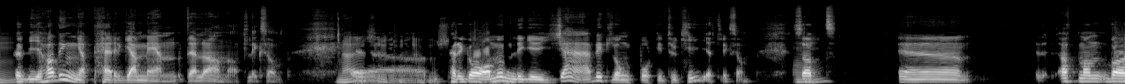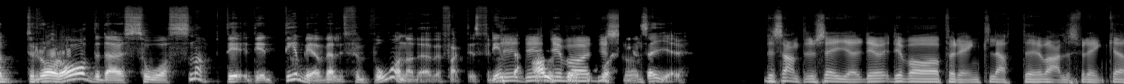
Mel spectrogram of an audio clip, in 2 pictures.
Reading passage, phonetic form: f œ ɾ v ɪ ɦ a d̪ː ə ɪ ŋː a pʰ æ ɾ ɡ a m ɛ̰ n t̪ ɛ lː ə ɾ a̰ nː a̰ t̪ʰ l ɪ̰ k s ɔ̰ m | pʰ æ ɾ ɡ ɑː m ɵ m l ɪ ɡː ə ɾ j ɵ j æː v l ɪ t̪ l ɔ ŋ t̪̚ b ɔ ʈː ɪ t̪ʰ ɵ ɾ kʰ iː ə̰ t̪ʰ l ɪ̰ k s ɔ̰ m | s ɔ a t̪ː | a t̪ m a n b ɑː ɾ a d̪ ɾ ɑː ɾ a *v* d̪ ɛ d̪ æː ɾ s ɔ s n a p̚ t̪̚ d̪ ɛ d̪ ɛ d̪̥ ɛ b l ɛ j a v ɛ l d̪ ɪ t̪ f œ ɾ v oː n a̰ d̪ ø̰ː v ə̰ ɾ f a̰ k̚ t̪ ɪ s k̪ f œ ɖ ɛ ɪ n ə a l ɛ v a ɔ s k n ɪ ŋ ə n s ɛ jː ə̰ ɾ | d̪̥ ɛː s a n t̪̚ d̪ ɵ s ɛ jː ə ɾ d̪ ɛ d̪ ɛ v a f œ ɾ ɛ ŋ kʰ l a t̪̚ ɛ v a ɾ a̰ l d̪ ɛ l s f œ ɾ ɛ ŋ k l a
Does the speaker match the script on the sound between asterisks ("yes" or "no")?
yes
